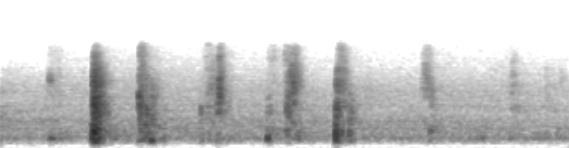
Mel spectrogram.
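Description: Footsteps of a person walking about: about six short, faint, irregular steps.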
